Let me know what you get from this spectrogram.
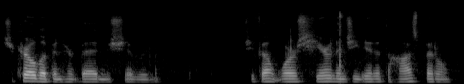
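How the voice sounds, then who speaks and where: A man reading a scripted story as narrator, in a measured way with occasional stumbles. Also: mid-range voice, flat delivery, a little hiss or hum, poor audio. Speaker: story reader.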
